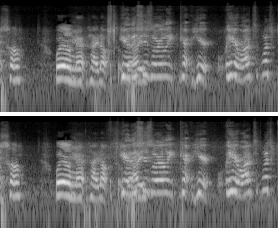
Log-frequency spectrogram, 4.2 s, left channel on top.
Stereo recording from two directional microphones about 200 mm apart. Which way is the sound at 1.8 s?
30° left (ahead or behind).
